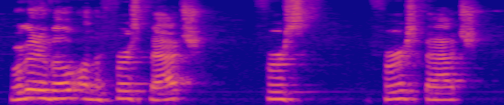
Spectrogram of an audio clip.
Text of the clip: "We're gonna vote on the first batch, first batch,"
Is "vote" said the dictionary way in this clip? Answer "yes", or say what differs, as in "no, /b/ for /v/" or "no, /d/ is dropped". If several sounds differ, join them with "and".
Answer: yes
